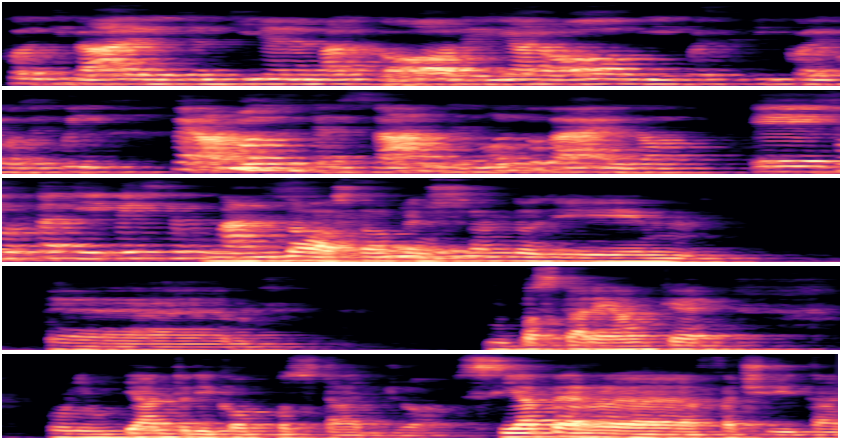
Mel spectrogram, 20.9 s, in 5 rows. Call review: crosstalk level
present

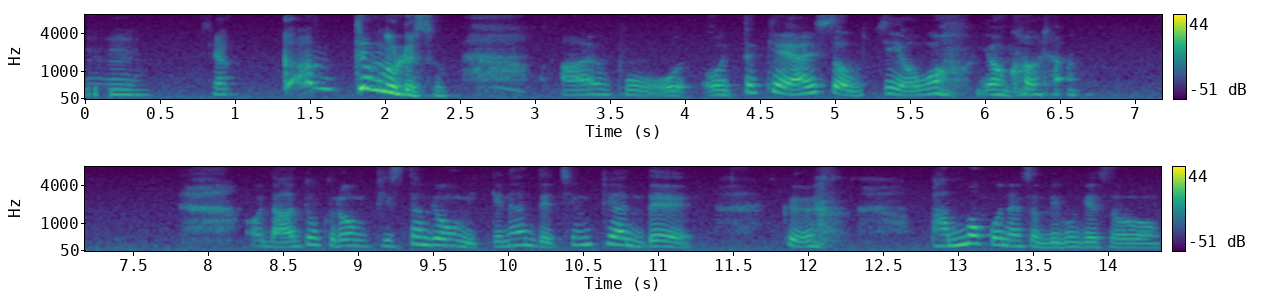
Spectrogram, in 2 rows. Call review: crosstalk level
none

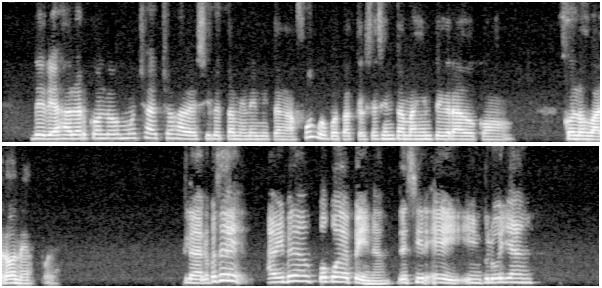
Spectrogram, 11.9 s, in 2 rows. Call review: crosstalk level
none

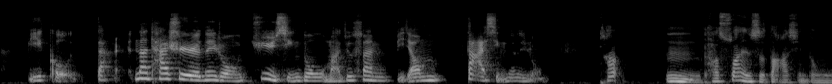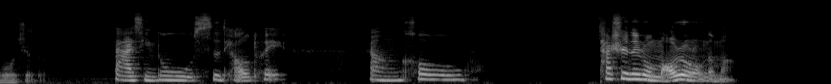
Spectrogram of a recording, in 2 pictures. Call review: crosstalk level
none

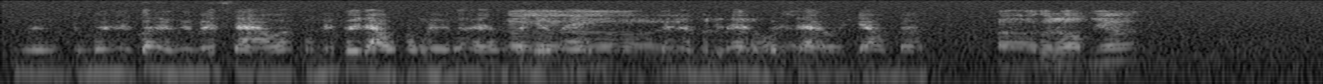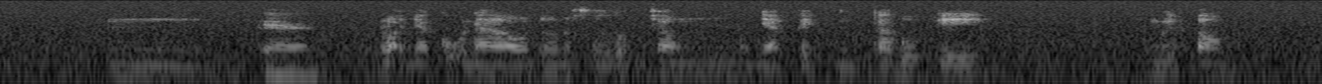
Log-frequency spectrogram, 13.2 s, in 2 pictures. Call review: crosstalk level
present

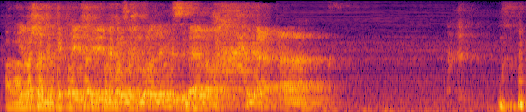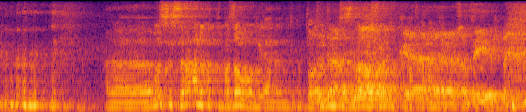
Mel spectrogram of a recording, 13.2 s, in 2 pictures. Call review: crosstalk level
present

